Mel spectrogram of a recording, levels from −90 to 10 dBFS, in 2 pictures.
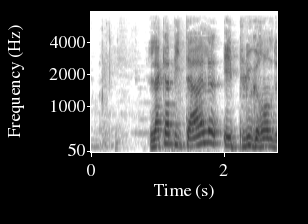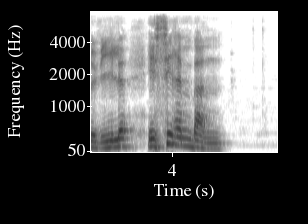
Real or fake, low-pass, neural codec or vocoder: real; 7.2 kHz; none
